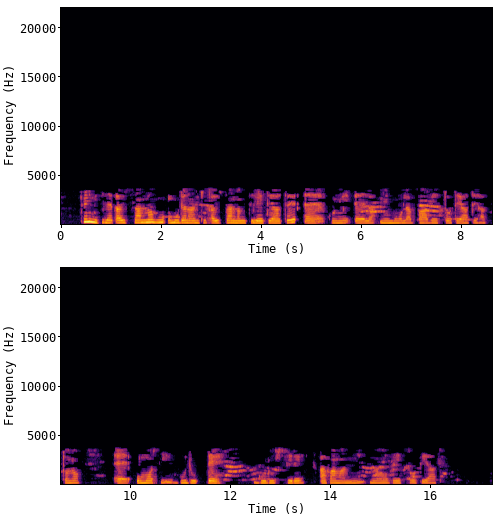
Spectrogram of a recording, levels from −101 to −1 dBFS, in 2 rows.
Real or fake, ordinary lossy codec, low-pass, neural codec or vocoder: fake; MP3, 16 kbps; 3.6 kHz; vocoder, 44.1 kHz, 128 mel bands every 512 samples, BigVGAN v2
